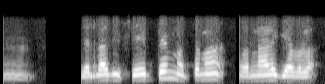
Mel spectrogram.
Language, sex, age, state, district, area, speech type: Tamil, male, 45-60, Tamil Nadu, Nilgiris, rural, conversation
